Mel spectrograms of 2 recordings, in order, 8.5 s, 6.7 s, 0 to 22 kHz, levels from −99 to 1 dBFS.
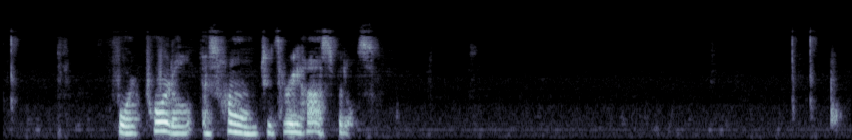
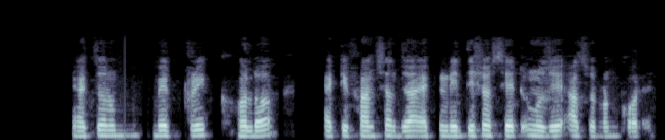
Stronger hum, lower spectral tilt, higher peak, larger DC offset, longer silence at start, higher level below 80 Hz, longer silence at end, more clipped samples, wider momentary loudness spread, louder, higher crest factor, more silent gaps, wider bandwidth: neither; second, -6.5 dB/octave vs -9.5 dB/octave; about the same, -2 dBFS vs -4 dBFS; neither; first, 1.2 s vs 0.75 s; second, -72 dBFS vs -62 dBFS; about the same, 0.15 s vs 0.15 s; neither; first, 17 LU vs 9 LU; first, -18 LUFS vs -21 LUFS; about the same, 22 dB vs 18 dB; second, none vs 1.43-1.48 s, 2.14-2.21 s, 2.96-3.24 s; first, 7.6 kHz vs 5.8 kHz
